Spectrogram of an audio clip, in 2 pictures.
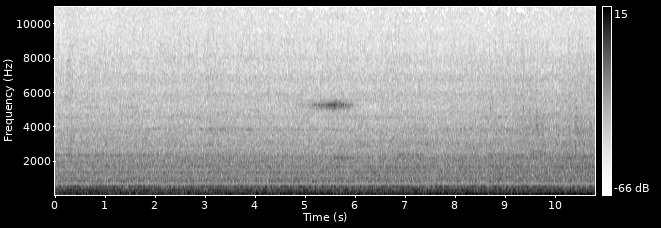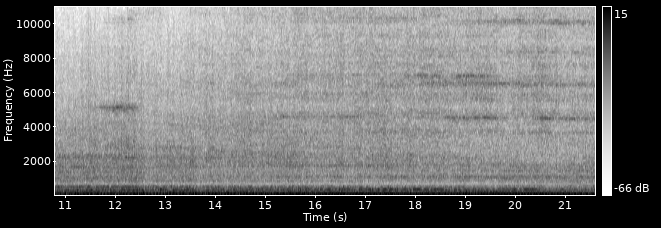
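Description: Empty iron-ore hopper wagons rolling past on the rails, with the diesel engine of a mid-train remote locomotive growing louder as it approaches; its low drone strengthens from about halfway through.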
